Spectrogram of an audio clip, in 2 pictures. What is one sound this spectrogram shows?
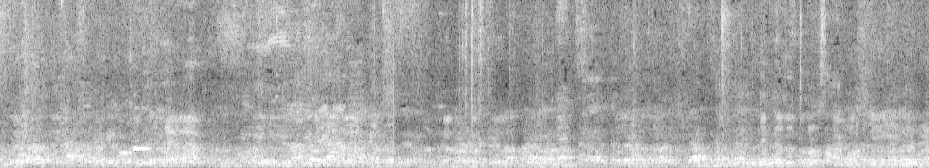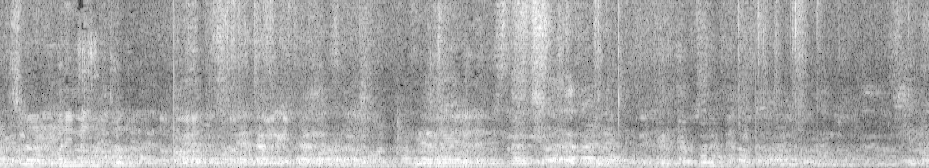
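Several men talk at once, close by.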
